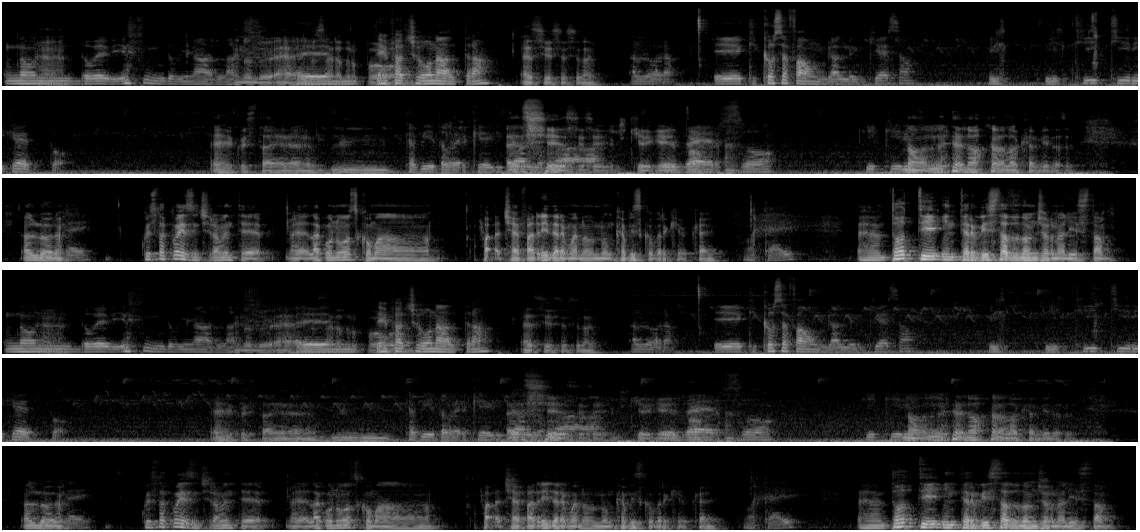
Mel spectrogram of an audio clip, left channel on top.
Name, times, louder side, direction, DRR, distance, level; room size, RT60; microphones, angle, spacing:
voice 1, 0.0-5.0 6.3-9.2 9.9-10.1 10.4-12.0 15.4-17.4 17.9-19.1 20.0-20.8 21.2-21.5 23.0-23.6 30.1-30.7, left 1 dB, 10° left, 0.3 m, -35 dB
voice 2, 2.3-3.3 3.7-4.0 5.2-5.9 13.4-15.3 16.4-18.7 20.3-22.5 22.9-23.3 24.1-27.1 27.5-29.9 30.2-30.6 31.3-33.8, left 3 dB, 70° left, 1.0 m, -31 dB
sound 1, 5.9-22.4, right 1 dB, 75° right, 1.0 m, -45 dB
10.0 x 6.1 x 3.3 m
head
